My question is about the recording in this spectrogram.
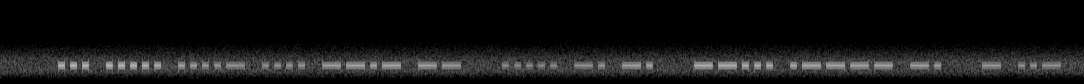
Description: Morse code, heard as a keyed tone, machine-sent, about 20 wpm, 890 Hz, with radio static, fading and a narrow filter. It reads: S54HQM 5NN 71N TU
